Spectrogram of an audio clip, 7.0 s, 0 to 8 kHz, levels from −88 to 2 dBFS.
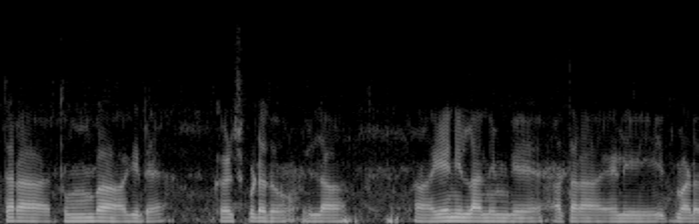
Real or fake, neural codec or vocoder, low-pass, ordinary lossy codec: fake; codec, 16 kHz, 8 kbps, FunCodec, trained on LibriTTS, 25 frames a second; 7.2 kHz; MP3, 64 kbps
